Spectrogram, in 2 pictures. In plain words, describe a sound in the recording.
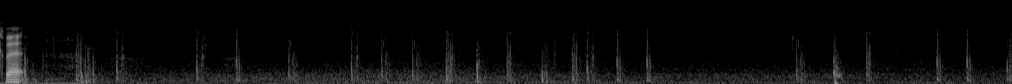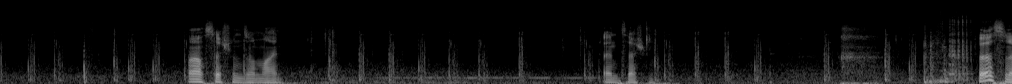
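Footsteps tap quickly on hard stone.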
